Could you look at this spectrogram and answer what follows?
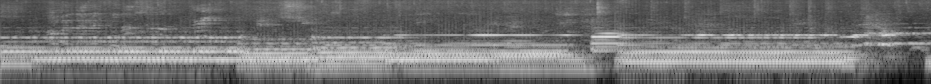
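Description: Organ playing sustained, held chords that change every second or two, with a short break about six seconds in and a dip in level near the end.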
